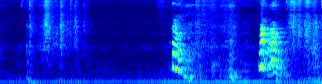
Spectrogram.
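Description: A basenji lets out two brief, rough, yodel-like yelps about a second apart, each rising then falling. A constant low electrical hum runs underneath, with some faint knocks early on.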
